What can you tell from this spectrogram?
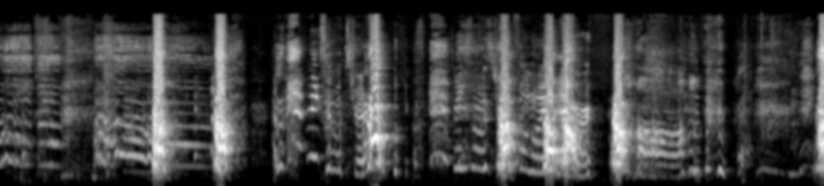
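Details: Beckhams, a pet dog, barking at a new toy chicken. A person talks throughout. Several loud, broad barks break through, roughly every second or two, mixed with squeaky, wavering tones from the toy.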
